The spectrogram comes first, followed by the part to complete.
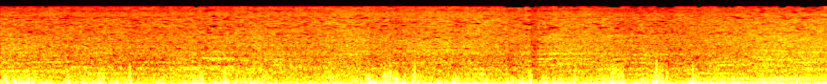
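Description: Steady low rumble and hiss with faint, indistinct voices mixed in.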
